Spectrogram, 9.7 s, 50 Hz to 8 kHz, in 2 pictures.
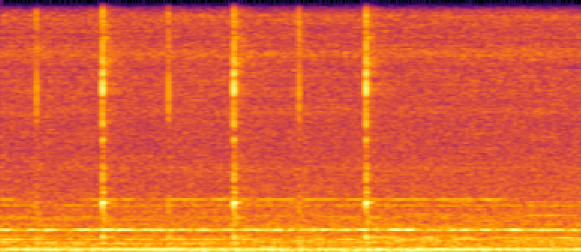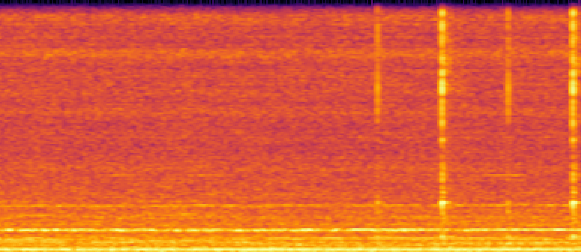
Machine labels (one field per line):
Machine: valve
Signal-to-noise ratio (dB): -6 dB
